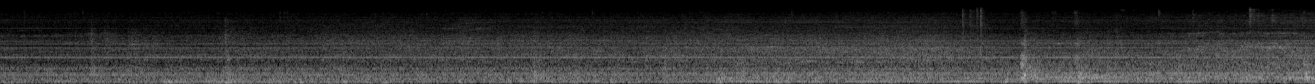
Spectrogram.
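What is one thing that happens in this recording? A train approaches and rumbles closer, growing louder.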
